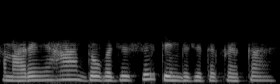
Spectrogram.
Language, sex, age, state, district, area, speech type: Hindi, female, 45-60, Uttar Pradesh, Sitapur, rural, conversation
